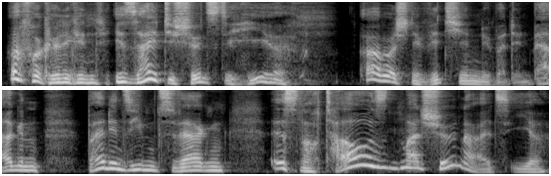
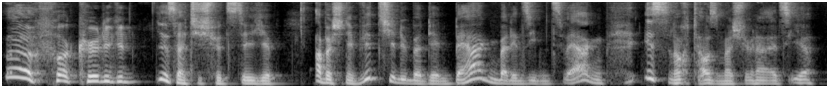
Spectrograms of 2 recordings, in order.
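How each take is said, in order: First: A lightly voiced magic mirror, matter-of-fact; an everyday mirror answer with little voicing; mirror speaking as usual. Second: Drowsy mirror answering through a yawn; a hint of a yawn in the mirror's voice; bored yawning mirror. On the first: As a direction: tell the queen the truth plainly as always. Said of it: "Der Spiegel sprach wie gewohnt". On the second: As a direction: sound bored of the old question. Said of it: "Der Spiegel gähnte leise".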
